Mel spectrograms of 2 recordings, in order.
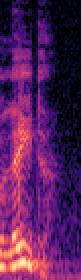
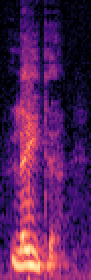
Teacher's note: because the second syllable is weak, it contains a schwa, so the first syllable is stressed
